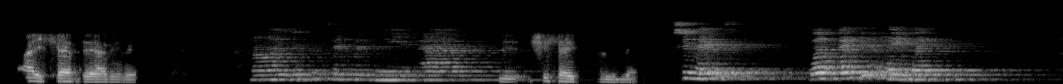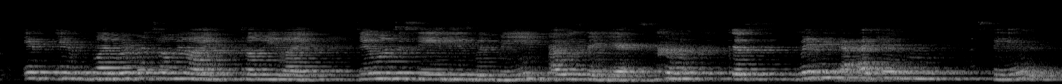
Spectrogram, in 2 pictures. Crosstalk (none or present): none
